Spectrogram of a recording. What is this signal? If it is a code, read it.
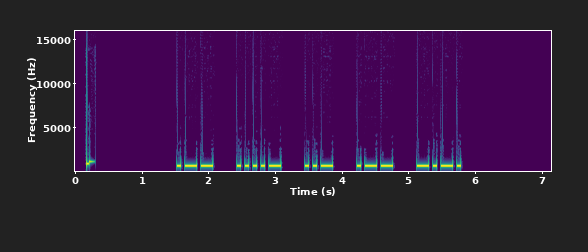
Morse code, heard as a keyed tone, about 20 wpm, spaced as for 15 wpm, 700 Hz. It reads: W4UWC
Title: 122 Lesson 20g - Number 3 - Call Signs 20wpm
